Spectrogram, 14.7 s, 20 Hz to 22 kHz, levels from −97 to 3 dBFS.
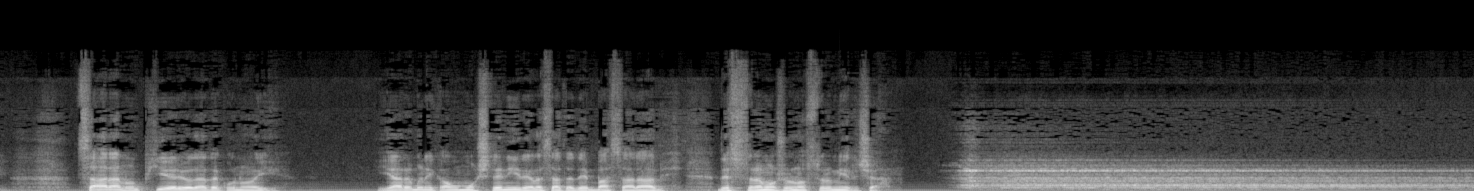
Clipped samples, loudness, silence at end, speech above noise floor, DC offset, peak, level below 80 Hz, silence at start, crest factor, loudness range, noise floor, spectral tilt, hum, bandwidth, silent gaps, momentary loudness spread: under 0.1%; -15 LUFS; 0 s; 30 dB; under 0.1%; 0 dBFS; -38 dBFS; 0 s; 14 dB; 9 LU; -41 dBFS; -7.5 dB/octave; 50 Hz at -30 dBFS; 13.5 kHz; none; 16 LU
